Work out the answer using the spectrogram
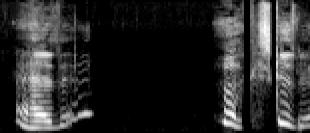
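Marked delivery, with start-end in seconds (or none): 2.3-3.1 high voice, yawning through the words. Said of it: "I'm yawning".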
